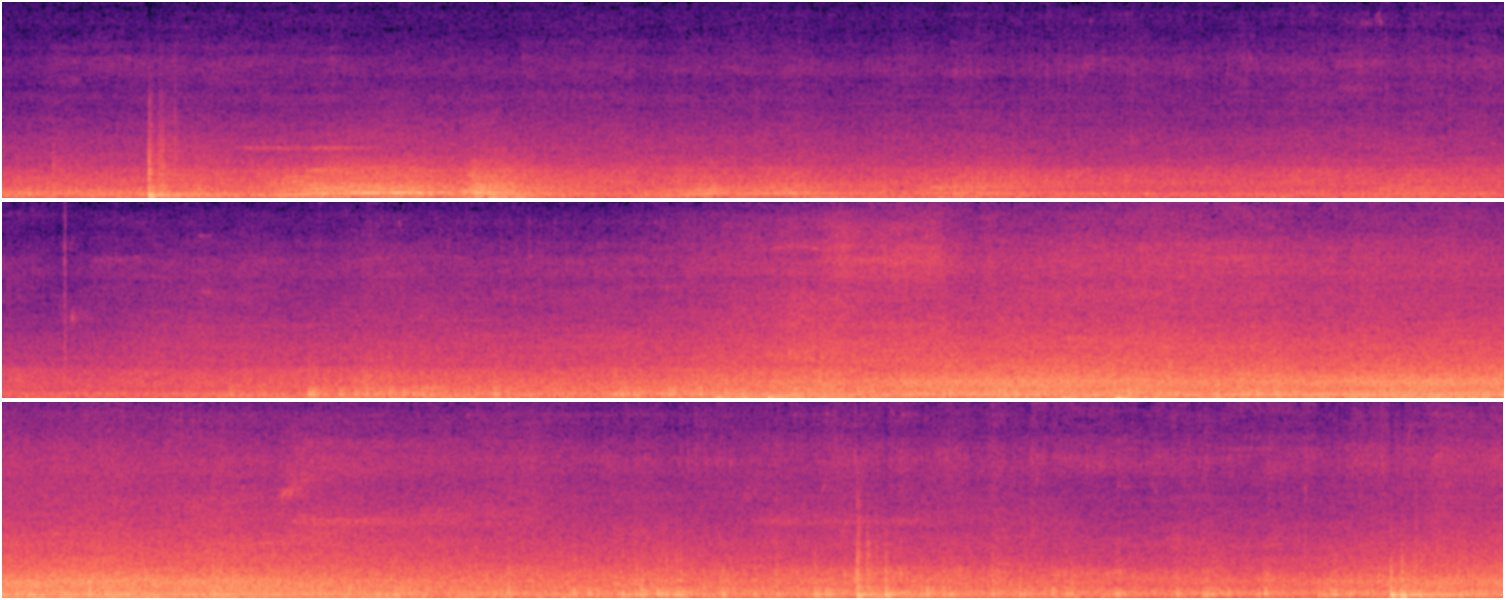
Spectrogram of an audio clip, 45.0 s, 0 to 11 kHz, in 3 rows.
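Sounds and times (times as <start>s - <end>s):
deep fireworks booms: 0.0s - 6.9s, 17.2s - 45.0s
fireworks crackling and rumbling: 0.0s - 45.0s.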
